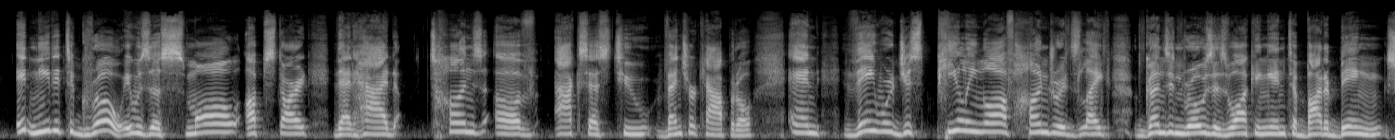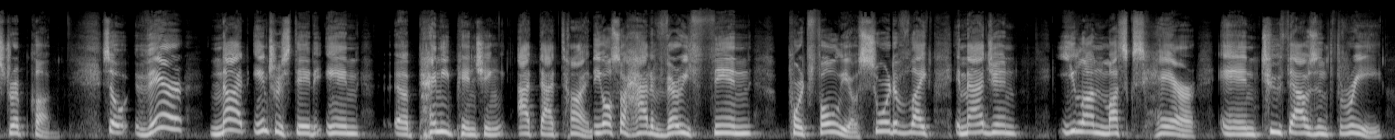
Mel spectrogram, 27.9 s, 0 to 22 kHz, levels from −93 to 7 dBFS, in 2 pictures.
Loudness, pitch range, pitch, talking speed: -20 LUFS, 175-225 Hz, 195 Hz, 130 wpm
